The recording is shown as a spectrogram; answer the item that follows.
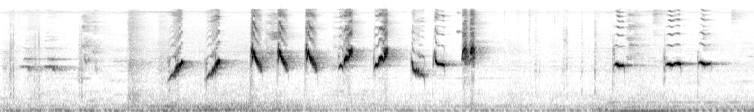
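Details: Greater green leafbird in lively midnight song: a run of about ten loud, rising chirps spaced under half a second apart, followed by a pause and a few thin, even whistled notes.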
